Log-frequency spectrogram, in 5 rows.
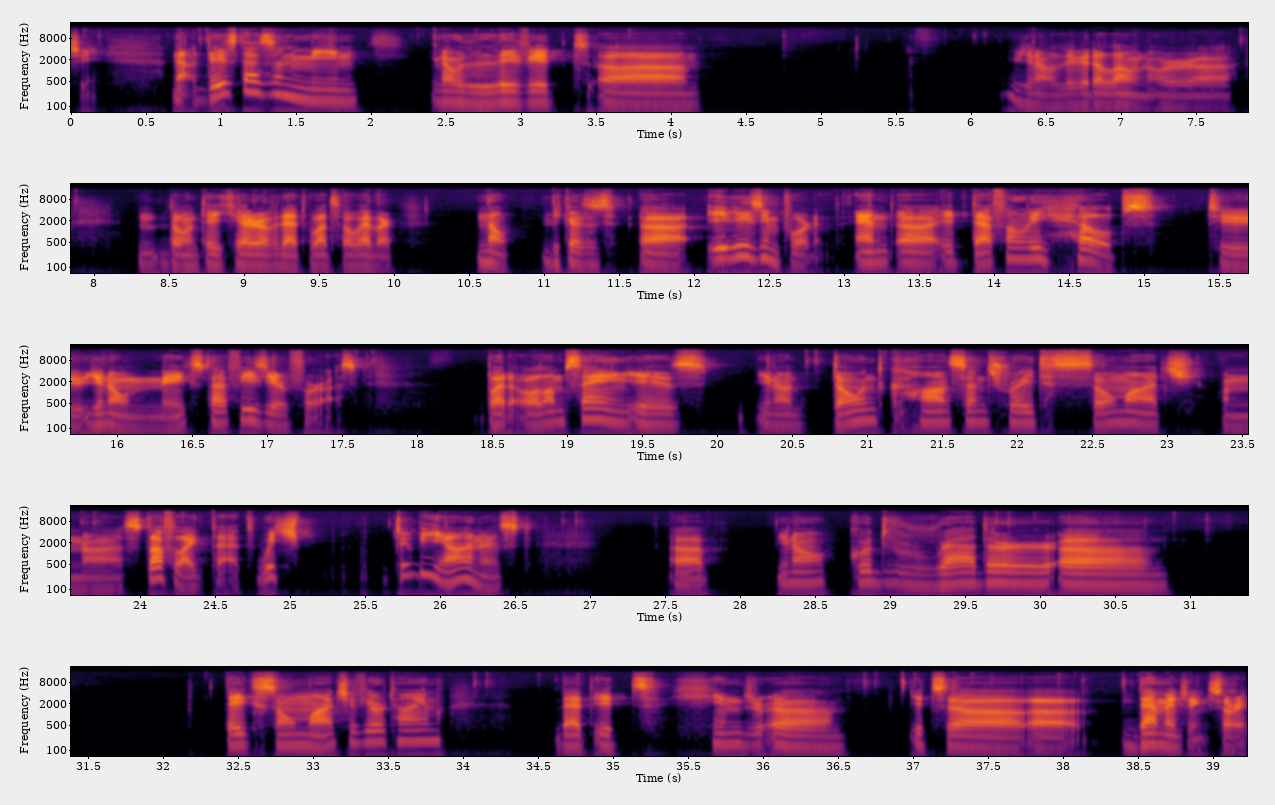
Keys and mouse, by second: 0.1 middle click, 0.4 3, 0.8 click, 2.6 middle drag, 3.6-4.7 middle drag, 5.8 shift+middle click, 6.2 1, 7.0 middle click, 7.4 3, 8.4 shift+s, 9.5 middle click, 13.2 Tab, 13.6 shift+middle drag, 13.9 middle click, 14.4 shift+a, 18.9 s, 21.1 middle click, 21.6 s, 25.0 s, 29.9-30.3 middle drag, 30.8-31.2 middle drag, 34.5 shift+middle click, 34.7 middle drag, 35.1 s, 36.9 middle click, 38.1 middle click.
